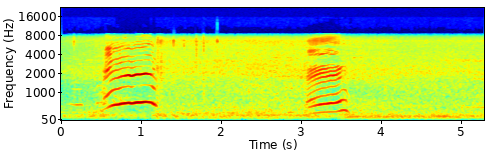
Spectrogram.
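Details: Injured cat found helpless beside a main road, apparently struck by a vehicle, its body coated in black mud; two loud meows that rise then fall, about two seconds apart, over low traffic rumble.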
